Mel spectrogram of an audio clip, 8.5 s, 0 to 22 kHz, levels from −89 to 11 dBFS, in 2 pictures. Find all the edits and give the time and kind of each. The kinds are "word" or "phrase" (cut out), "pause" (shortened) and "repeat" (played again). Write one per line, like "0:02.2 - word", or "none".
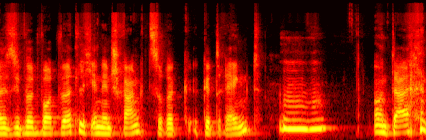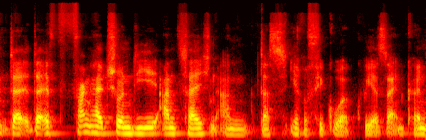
0:02.7 - pause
